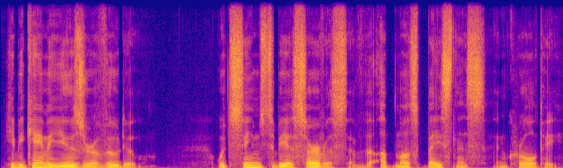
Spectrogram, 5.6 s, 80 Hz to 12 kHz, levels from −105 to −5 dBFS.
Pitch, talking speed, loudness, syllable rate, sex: 100 Hz, 190 wpm, -18 LUFS, 5.8 syllables/s, male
